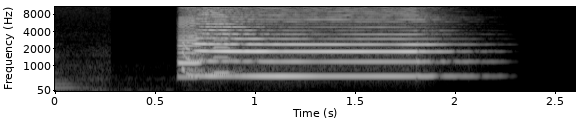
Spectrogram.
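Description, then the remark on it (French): A single loud horn-like start signal for a group of cyclists blares steadily for about a second and a half, a bright, buzzing tone rich in harmonics, preceded by a faint murmur. “Dès que vous entendrez ce signal sonore, vous êtes invité à rouler doucement, par deux, en direction de la rue intérieure.”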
